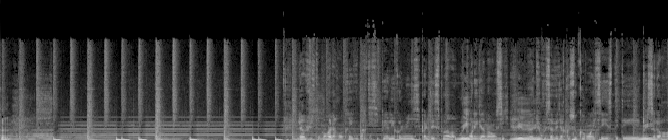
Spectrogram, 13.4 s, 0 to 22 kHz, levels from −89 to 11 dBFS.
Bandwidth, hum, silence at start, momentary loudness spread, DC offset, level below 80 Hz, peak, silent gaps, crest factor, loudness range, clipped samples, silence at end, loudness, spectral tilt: 16.5 kHz; none; 0 s; 11 LU; under 0.1%; -24 dBFS; 0 dBFS; none; 20 dB; 4 LU; under 0.1%; 0 s; -21 LUFS; -5.5 dB/octave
